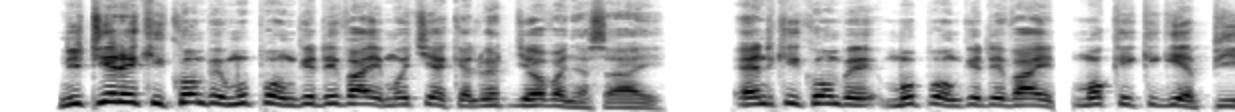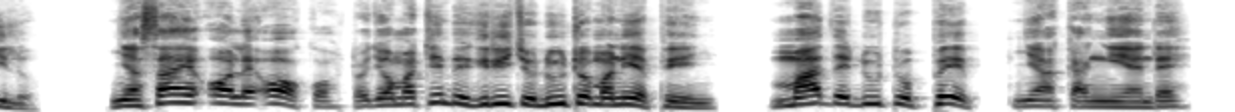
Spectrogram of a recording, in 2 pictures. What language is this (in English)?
Luo (Kenya and Tanzania)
